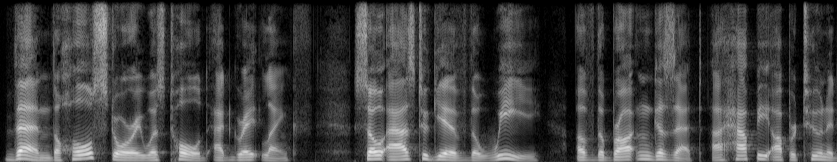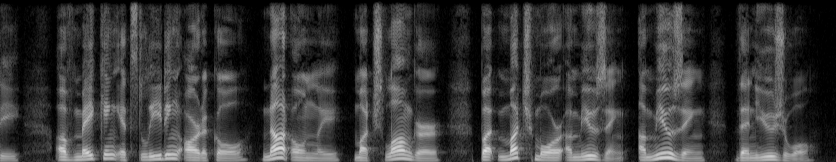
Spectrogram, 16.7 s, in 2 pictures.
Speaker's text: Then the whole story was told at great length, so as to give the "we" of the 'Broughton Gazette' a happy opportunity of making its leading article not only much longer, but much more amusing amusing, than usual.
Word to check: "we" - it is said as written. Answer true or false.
true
